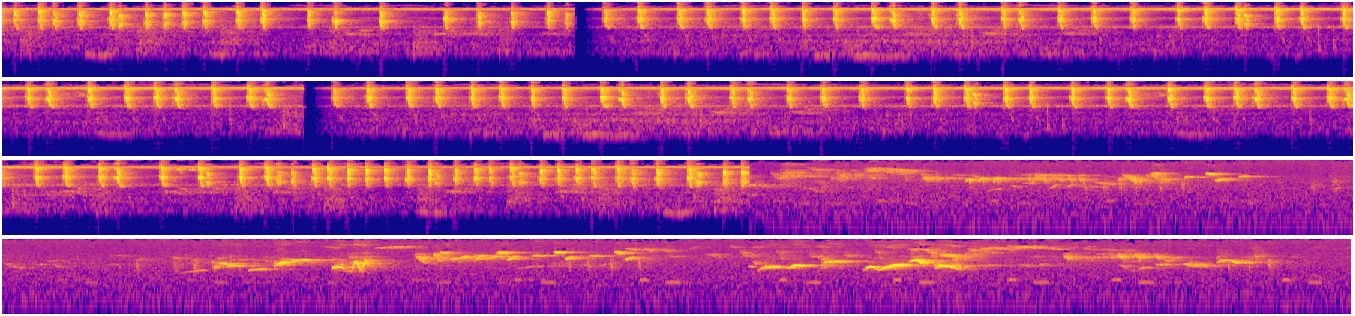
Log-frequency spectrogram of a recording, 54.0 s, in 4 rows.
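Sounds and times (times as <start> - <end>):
bird chirping rapidly: 0.0 - 34.5
soft scattered bird calls: 0.0 - 54.0.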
